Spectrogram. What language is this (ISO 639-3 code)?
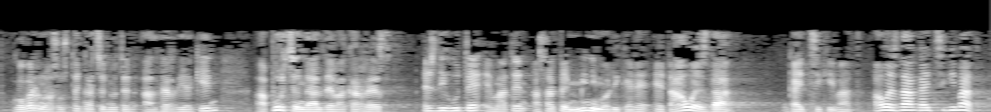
eus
